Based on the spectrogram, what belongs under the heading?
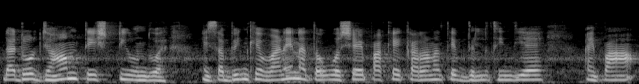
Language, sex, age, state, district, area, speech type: Sindhi, female, 30-45, Gujarat, Surat, urban, spontaneous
